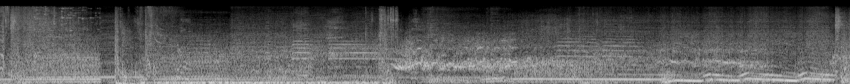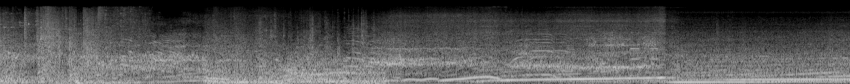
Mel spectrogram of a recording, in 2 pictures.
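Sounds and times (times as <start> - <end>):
car engine revving: 4.3 - 8.7.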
